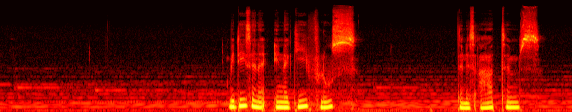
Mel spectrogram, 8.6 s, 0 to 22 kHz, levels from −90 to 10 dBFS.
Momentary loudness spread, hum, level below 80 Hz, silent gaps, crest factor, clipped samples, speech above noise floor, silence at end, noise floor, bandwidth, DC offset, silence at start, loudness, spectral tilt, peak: 8 LU; none; -50 dBFS; none; 16 dB; under 0.1%; 31 dB; 0.5 s; -47 dBFS; 14.5 kHz; under 0.1%; 3.45 s; -17 LUFS; -6 dB/octave; -4 dBFS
